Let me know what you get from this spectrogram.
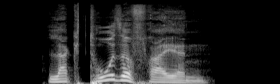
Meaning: inflection of laktosefrei: 1. strong genitive masculine/neuter singular 2. weak/mixed genitive/dative all-gender singular 3. strong/weak/mixed accusative masculine singular 4. strong dative plural
- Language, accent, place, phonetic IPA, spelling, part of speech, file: German, Germany, Berlin, [lakˈtoːzəˌfʁaɪ̯ən], laktosefreien, adjective, De-laktosefreien.ogg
